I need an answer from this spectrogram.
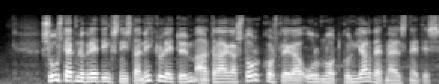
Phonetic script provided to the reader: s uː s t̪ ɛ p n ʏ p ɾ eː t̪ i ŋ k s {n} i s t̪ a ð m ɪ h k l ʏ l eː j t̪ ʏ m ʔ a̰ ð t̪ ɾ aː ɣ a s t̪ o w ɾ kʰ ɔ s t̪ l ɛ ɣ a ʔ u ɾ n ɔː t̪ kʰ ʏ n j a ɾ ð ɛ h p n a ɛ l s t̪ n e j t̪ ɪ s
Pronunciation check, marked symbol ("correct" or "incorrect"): correct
